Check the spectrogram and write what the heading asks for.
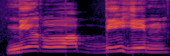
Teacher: tanpa dengung hanya melebur saja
